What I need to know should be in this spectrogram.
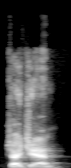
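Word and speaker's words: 再见: Zaijian.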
